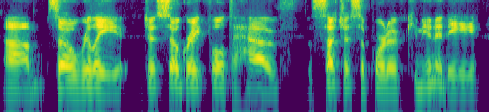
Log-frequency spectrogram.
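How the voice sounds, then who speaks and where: A man's voice: on the low side, fairly even intonation, normal speed, no room sound. A young man from Long Island, New York, speaking as a guest in a casual, friendly presentation, upbeat and grateful, with frequent ums. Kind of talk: casual presentation to an online audience.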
